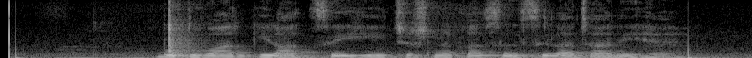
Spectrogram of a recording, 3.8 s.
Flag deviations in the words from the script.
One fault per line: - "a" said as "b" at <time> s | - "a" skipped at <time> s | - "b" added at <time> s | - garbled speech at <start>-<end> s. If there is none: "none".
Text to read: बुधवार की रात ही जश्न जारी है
- "से" added at 1.6 s
- "का सिलसिला" added at 2.3 s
